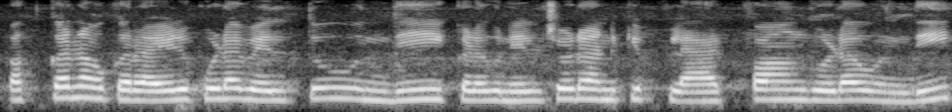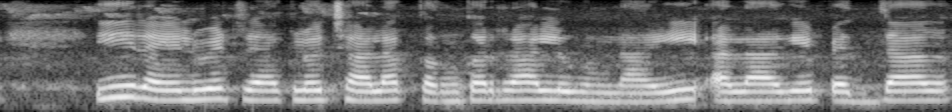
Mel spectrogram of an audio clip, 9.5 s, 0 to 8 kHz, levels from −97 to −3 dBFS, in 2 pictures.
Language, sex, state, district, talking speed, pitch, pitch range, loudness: Telugu, female, Andhra Pradesh, Sri Satya Sai, 140 wpm, 225 Hz, 215-240 Hz, -15 LUFS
